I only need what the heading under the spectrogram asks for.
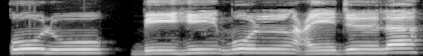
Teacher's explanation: یہ گول ہا ہے چشمے والی، منہ سے ہوا نکالنے کی طرح صرف اس کو پڑھتے ہیں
